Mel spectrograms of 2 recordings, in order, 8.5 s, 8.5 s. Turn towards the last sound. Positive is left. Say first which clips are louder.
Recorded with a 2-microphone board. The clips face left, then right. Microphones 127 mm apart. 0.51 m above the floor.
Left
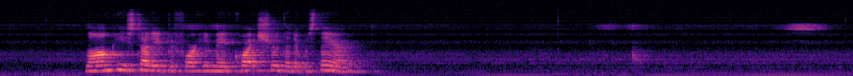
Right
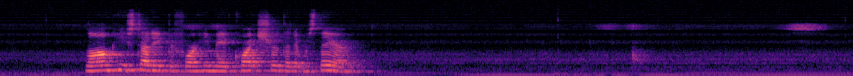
# even
turn(degrees=5)  # may be behind; listen again after turning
